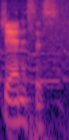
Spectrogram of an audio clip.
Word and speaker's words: Genesis: But yeah, Genesis, I mispronounced his song name as Genius in the match, in the showcase, but it's not Genius, it's Genesis.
